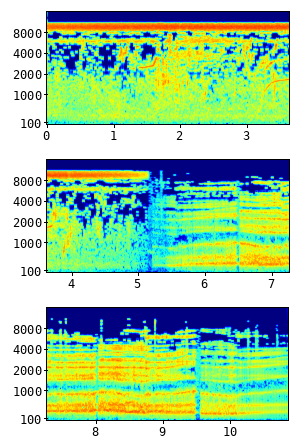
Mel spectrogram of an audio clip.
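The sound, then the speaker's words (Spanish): A herd of peccaries grunts and squeals loudly and continuously, a dense chorus of rough animal calls that bursts in partway through after a few seconds of forest ambience with chirping birds. “De repente, una manada de báquiros y más báquiros rodearon al cuñado de Maichak y le quitaron la maraca.”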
